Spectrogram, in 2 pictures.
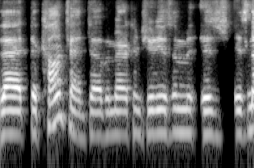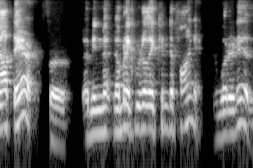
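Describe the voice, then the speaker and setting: A man's fairly high voice, a plain, everyday voice, at a moderate pace with hardly any pauses and ordinary pitch variation. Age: 60s. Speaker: audience member asking a question. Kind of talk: audience question.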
